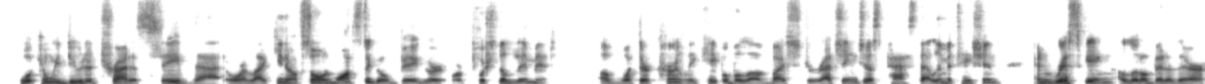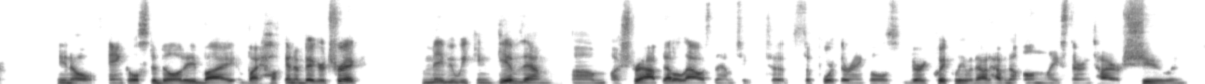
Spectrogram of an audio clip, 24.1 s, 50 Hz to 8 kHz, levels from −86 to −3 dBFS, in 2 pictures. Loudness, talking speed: -26 LUFS, 195 wpm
